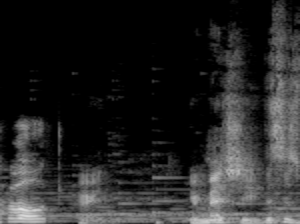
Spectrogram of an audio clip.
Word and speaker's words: Volk: It is Volk. That's how you pronounce his name, right? Yeah, Volk.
